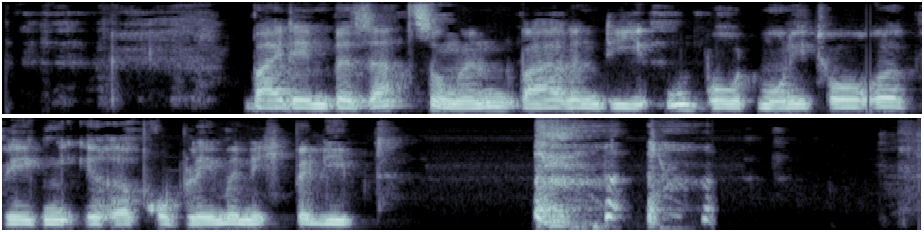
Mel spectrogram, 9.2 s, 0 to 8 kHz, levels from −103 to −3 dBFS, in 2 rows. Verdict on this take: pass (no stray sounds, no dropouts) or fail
fail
